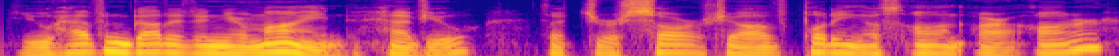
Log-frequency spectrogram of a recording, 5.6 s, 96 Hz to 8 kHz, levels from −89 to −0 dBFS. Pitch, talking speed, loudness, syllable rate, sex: 110 Hz, 195 wpm, -17 LUFS, 4.5 syllables/s, male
